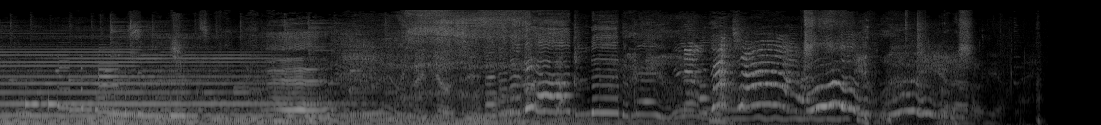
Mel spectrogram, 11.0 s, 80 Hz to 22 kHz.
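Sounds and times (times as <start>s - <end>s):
person's wavering vocal phrase: 1.8s - 8.7s.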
